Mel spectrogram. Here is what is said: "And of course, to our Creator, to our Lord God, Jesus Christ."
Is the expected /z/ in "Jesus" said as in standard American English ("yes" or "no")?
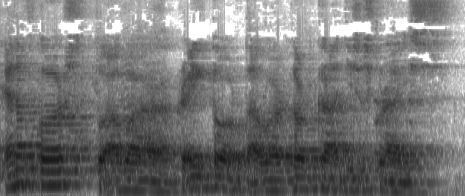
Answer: no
